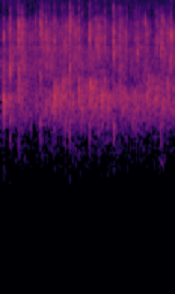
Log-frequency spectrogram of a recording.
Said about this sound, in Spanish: Gloria a Dios. dele palmas al rey que vive, hermano.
